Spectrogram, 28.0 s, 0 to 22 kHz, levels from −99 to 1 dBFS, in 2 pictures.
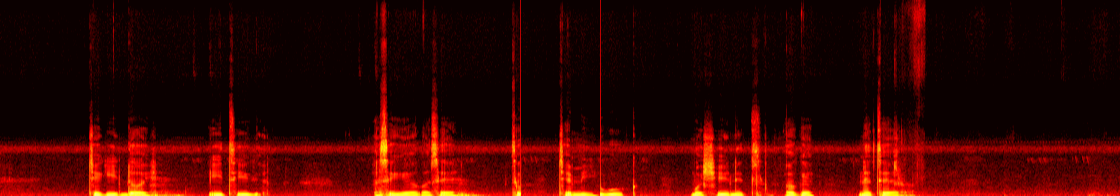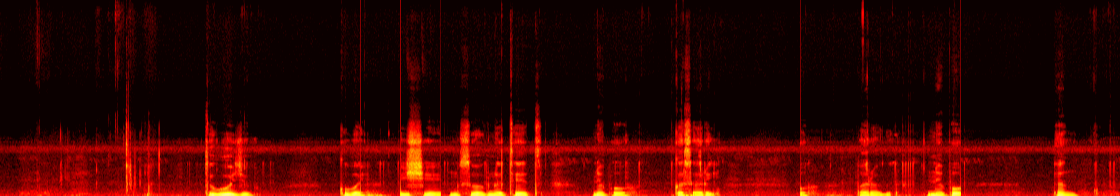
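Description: It's a speech clip with chunks out of order three times: 6.5–8.0 s, 18.5–19.5 s and 24.0–26.0 s. Each time a half-second block lands late, behind the next two, one and three blocks respectively, so nothing's missing but the sequence jumbles, with three hard joins.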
